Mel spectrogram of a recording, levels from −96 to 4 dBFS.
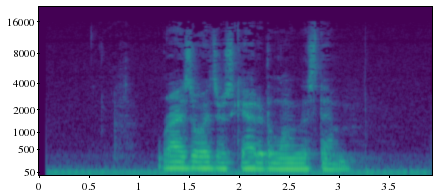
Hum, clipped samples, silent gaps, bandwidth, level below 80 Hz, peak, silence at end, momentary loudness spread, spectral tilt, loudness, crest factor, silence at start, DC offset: none; under 0.1%; none; 15.5 kHz; -48 dBFS; -16 dBFS; 0 s; 23 LU; -5.5 dB/octave; -31 LUFS; 18 dB; 0.05 s; under 0.1%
